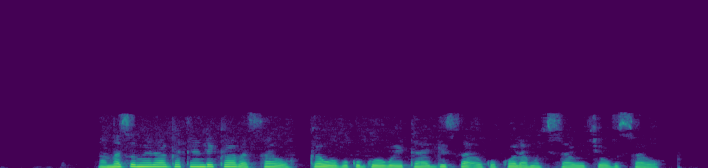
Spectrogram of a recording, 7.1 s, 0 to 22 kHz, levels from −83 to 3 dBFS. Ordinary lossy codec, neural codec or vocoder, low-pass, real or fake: AAC, 32 kbps; none; 7.2 kHz; real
